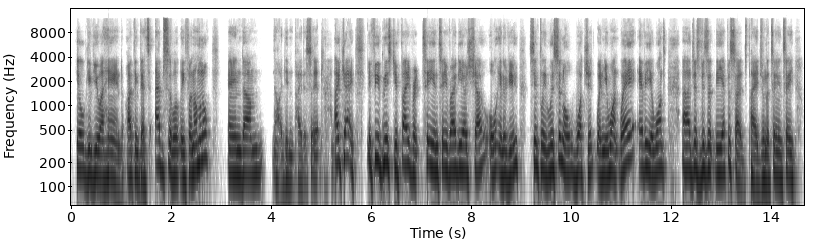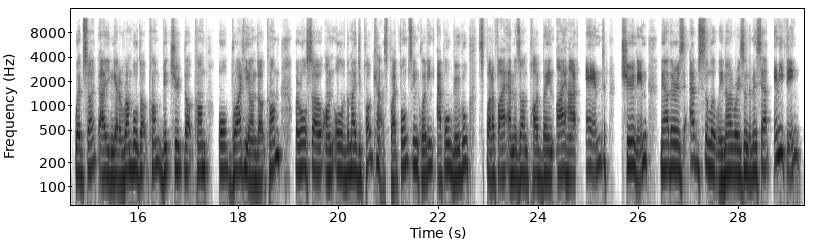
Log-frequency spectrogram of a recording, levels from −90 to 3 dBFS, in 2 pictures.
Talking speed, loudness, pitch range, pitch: 180 wpm, -16 LUFS, 140-170 Hz, 155 Hz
